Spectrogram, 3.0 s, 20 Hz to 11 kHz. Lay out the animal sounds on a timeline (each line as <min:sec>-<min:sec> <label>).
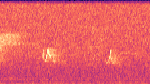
0:00.0-0:03.0 Red-eyed Vireo (Vireo olivaceus)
